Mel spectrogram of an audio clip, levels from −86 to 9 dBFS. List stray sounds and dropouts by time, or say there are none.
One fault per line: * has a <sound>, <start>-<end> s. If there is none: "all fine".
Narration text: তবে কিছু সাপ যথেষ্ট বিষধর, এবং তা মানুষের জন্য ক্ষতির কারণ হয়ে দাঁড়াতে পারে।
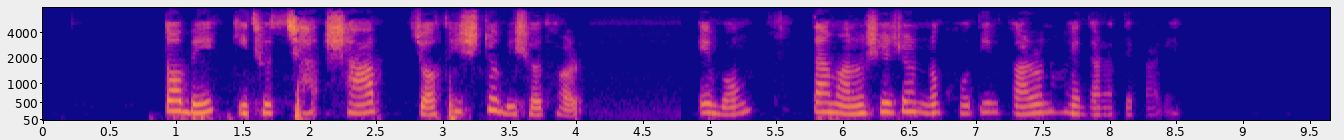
all fine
